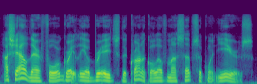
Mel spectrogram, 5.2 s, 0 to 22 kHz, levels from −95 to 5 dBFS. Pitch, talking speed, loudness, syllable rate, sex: 125 Hz, 130 wpm, -19 LUFS, 4.3 syllables/s, male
